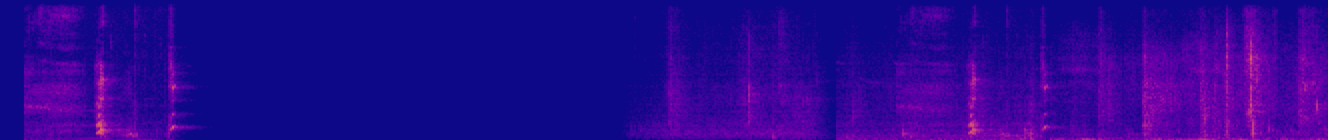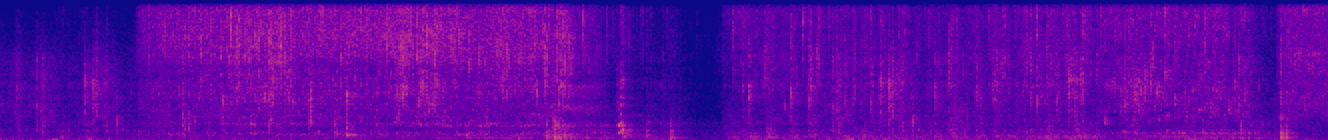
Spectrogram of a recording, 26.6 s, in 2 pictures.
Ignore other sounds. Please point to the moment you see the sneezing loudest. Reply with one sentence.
The loudest moment of the sneezing is at 1 second.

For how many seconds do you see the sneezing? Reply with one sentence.
The sneezing can be heard for 4 seconds in total.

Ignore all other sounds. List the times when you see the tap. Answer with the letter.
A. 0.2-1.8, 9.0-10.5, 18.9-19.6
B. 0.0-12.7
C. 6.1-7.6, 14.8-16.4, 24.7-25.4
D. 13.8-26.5
D.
